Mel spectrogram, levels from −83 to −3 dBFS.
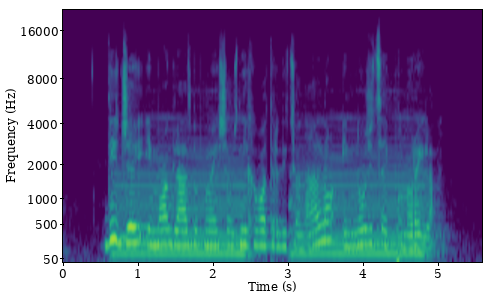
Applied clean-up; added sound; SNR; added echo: none; Bowed string instrument; 5 dB; none.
